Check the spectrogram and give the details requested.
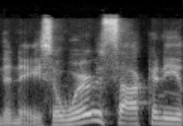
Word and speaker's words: Saucony: different uh pronunciations so the correct pronunciation is sock s-o-c-k and then knee like your kneecap saucony saucony in new york it's saucony gotcha so so it's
